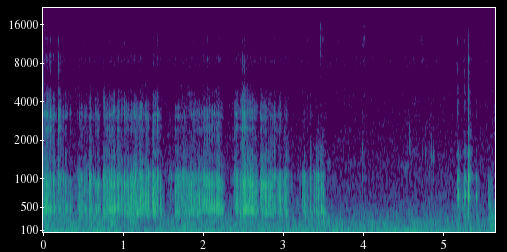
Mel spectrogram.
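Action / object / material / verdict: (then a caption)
scrape / plastic paddle hairbrush / plastic / none. Fingers scratch the bristles of a Barbie plastic paddle hairbrush in dry, rustling bursts for about three and a half seconds. The brush is then turned over, and fingernails tap sharply on its glossy printed plastic back.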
